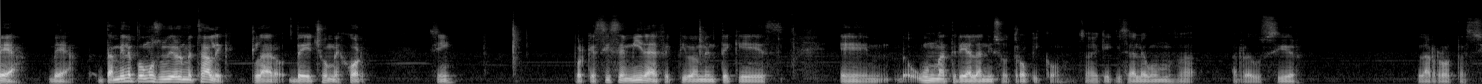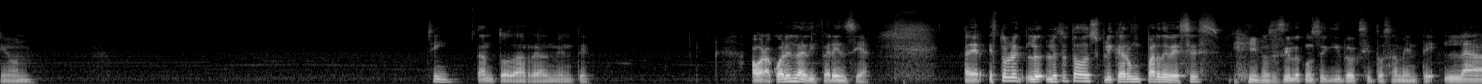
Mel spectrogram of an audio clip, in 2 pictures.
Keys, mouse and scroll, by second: 1.3-3.0 drag, 4.7 scroll down 1, 5.2 shift+middle click, 6.4 shift+scroll up 1, 7.0 shift+middle click, 8.4 scroll up 1, 9.1 scroll up 1, 11.1-19.6 drag, 20.9-21.4 scroll down 1, 21.6-23.0 middle drag, 23.8-24.2 scroll up 1, 24.3 scroll down 1, 25.2 scroll down 2.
